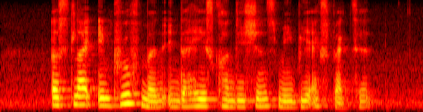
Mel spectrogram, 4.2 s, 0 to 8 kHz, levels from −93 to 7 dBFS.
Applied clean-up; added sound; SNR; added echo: none; none; none; none.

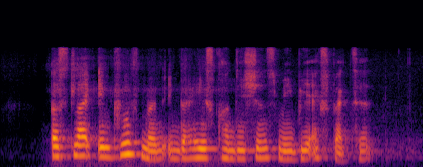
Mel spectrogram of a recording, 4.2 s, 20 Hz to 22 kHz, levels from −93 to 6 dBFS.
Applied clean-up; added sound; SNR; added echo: neural separator model SepFormer DNS4.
